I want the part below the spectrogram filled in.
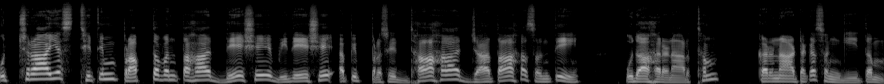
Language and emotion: Sanskrit, neutral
